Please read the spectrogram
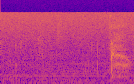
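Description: Quiet room tone with a faint steady hum. Near the end comes a soft click and a short breathy sound, a breath drawn just before speech resumes.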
